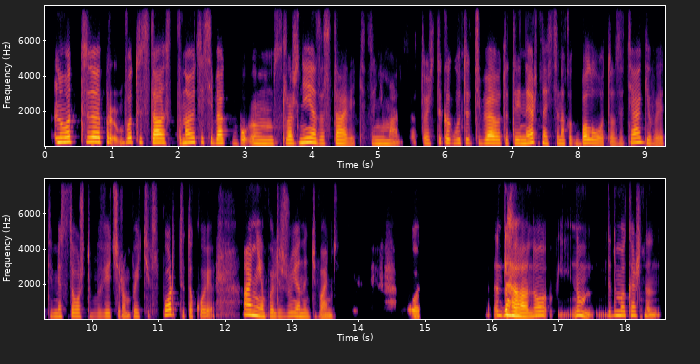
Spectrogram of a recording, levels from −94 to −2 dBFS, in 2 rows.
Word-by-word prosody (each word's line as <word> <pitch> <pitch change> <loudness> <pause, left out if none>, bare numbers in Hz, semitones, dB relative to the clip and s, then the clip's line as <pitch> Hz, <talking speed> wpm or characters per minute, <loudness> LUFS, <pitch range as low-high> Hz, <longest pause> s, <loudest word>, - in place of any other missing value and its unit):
Ну, 260 +1 +7
вот, 280 +1 +7 0.2
э, 280 -1 +7
пр 250 -2 -1
вот 245 +3 -3
и - - -2
стало 235 0 +6
становится 240 +2 -1
себя 225 -2 +1
б 195 -1 -6
э, 195 -2 -2
сложнее 235 +5 +3
заставить 195 -4 -2
заниматься, 185 0 -5 0.2
то - - -8
есть 195 -1 -8
ты - - -8
как 225 -1 -2
будто, 215 0 -6
тебя 205 +1 +3
вот 195 0 -3
эта 195 0 -4
инертность, 205 -2 -1
она 185 0 -3
как 185 0 -10
болото 180 -4 -1
затягивает. 230 -2 -4
И - - -11
вместо 195 +2 -8
того, 200 0 -2
чтобы 185 -2 -16
вечером 185 0 -8
пойти 185 +4 -10
в - - -22
спорт, 295 +3 0
ты - - -14
такой: - - -6 0.4
"А, 290 -1 +5
не, 240 -6 +6
полежу 190 +1 -7
я 205 -2 -2
на 180 -2 -4
диванчике". 185 +3 -8 1.0
Вот. 180 -9 -1 1.1
Да 245 -6 +8
но 235 +5 0
й 270 0 -18
ну, 245 -2 +1
я 265 -3 -11
думаю, 245 0 +1
конечно, 245 +3 -4
210 Hz, 165 wpm, -23 LUFS, 190-245 Hz, 1.1 s, Да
